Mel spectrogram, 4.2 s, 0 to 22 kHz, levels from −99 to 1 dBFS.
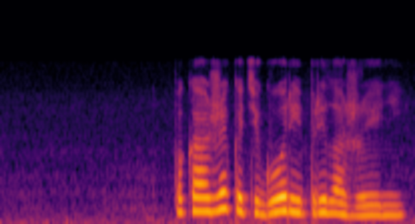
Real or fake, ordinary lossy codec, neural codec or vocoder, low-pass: fake; none; vocoder, 44.1 kHz, 80 mel bands, Vocos; 7.2 kHz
